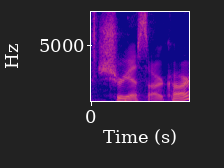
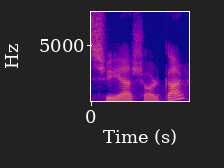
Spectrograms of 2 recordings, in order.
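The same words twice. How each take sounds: First: The name has an English pronunciation. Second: The name has a South Asian pronunciation. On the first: This is the version adapted for English speakers. "the anglicized version" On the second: This is how the family says the name. "the way that our parents say it"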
